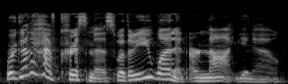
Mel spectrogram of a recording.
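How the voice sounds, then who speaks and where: Woman voicing an earnest young girl, very expressive. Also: lowish voice, fairly quick. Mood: exasperated.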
